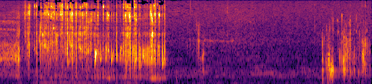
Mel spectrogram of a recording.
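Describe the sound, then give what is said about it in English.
A noisy slurp as someone sips a hot mulled Lemsip, followed by a brief quiet pause and then a shorter second sip or swallow. “Yeah, and a little pause there to allow you to breathe after that hilarity. and for me to take a sip of mulled lemsip.”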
